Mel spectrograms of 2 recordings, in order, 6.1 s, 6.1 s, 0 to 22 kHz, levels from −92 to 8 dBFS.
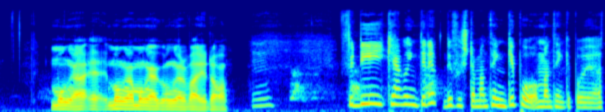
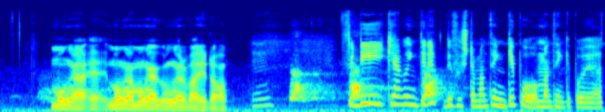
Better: first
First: animal sounds; faint; throughout; 20 dB below the speech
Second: animal sounds; loud; throughout; 5 dB below the speech

